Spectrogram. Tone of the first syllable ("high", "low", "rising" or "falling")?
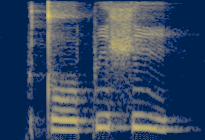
low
